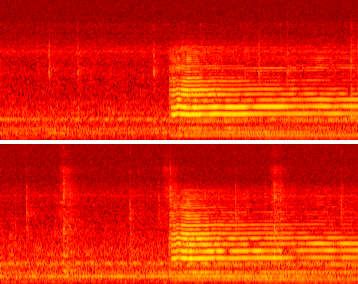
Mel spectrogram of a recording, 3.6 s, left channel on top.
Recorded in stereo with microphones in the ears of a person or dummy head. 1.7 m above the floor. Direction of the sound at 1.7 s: 15° left (ahead or behind).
